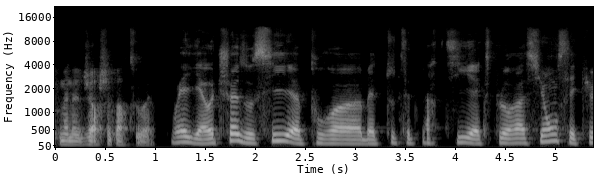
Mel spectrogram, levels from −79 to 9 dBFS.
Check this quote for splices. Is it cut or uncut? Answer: cut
